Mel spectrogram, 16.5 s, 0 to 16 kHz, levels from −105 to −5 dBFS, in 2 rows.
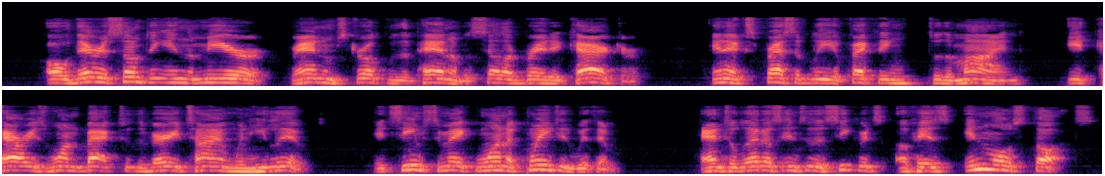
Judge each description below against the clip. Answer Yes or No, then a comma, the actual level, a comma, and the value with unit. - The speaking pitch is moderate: Yes, medium, 165 Hz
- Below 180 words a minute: No, average, 200 wpm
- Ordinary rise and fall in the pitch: Yes, average, 3.2 semitones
